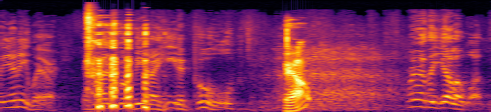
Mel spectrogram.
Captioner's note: chuckling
